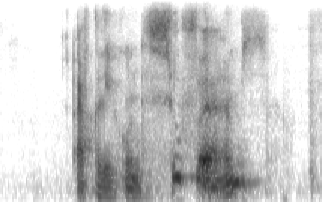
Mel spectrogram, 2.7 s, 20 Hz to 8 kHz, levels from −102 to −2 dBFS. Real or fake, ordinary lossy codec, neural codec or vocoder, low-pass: fake; Opus, 32 kbps; codec, 24 kHz, 3 kbps, HILCodec; 7.2 kHz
